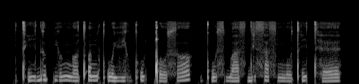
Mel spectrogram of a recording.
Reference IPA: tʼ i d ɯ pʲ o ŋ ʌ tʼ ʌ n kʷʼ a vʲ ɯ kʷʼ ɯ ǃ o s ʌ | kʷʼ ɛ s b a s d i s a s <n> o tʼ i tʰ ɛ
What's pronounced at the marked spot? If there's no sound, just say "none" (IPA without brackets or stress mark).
ŋ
